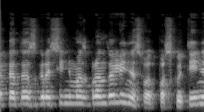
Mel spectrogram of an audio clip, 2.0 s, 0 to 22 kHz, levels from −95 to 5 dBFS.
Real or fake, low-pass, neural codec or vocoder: real; 14.4 kHz; none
